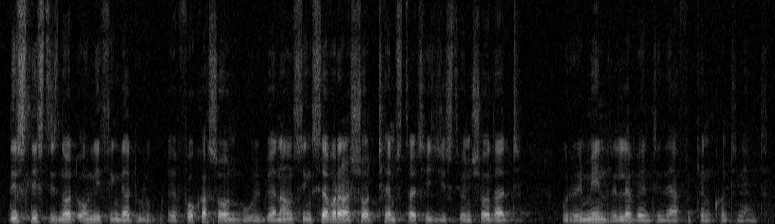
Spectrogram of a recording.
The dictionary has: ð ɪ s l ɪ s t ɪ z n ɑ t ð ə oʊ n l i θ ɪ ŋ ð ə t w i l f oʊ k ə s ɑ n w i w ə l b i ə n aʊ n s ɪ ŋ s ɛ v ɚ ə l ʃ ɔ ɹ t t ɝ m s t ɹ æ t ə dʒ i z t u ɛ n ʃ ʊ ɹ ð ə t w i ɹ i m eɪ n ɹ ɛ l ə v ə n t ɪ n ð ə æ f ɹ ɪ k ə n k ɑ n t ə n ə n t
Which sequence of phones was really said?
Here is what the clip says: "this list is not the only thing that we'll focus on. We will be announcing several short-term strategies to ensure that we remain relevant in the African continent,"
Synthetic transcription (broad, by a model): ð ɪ s l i s t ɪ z n ɑ t oʊ n l i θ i ŋ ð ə t w i l f oʊ k ə s ɑ n w i w ə l b i ə n aʊ n s ɪ ŋ s ɛ v ɚ ə l ʃ ɔ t t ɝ m s t ɹ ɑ t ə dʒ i s t u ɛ n ʃ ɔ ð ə t w i ɹ i m eɪ n ɹ ɛ l ə v ə n t ɪ n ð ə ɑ f ɹ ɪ k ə n k ɑ n t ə n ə n t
